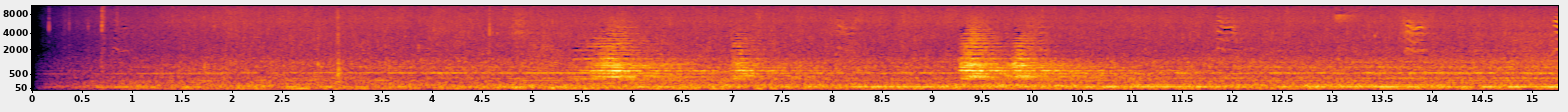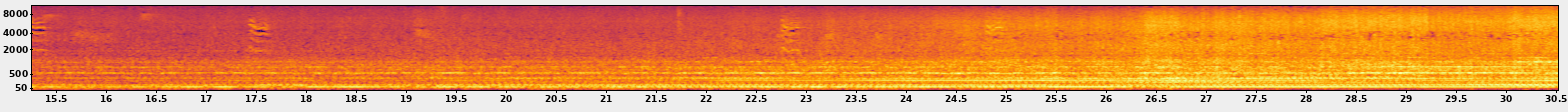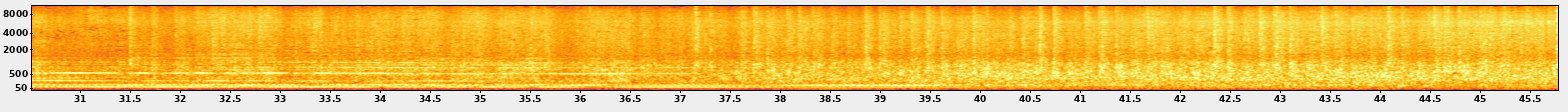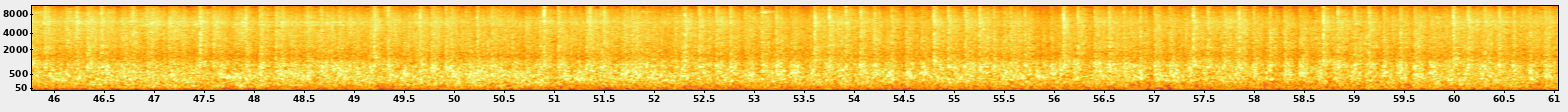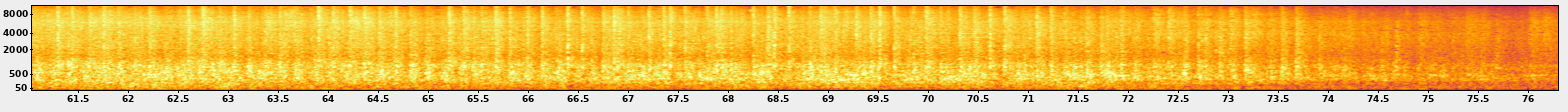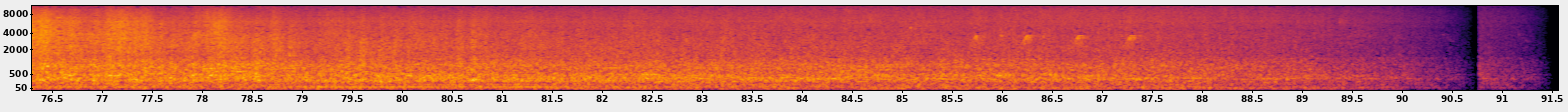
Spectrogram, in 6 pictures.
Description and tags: A diesel locomotive pulling about a dozen cars passes with whistle and the clacking of the wheels on the tracks. Stereo recording with Edirol R-09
